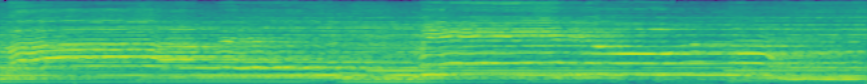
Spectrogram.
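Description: A woman singing a ballad into a microphone with live band accompaniment. She holds two long notes, the second starting about halfway through.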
